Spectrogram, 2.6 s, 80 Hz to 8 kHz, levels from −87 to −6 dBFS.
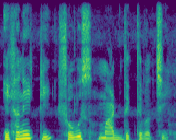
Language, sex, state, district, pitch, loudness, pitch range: Bengali, male, West Bengal, Cooch Behar, 140 Hz, -18 LUFS, 120-175 Hz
